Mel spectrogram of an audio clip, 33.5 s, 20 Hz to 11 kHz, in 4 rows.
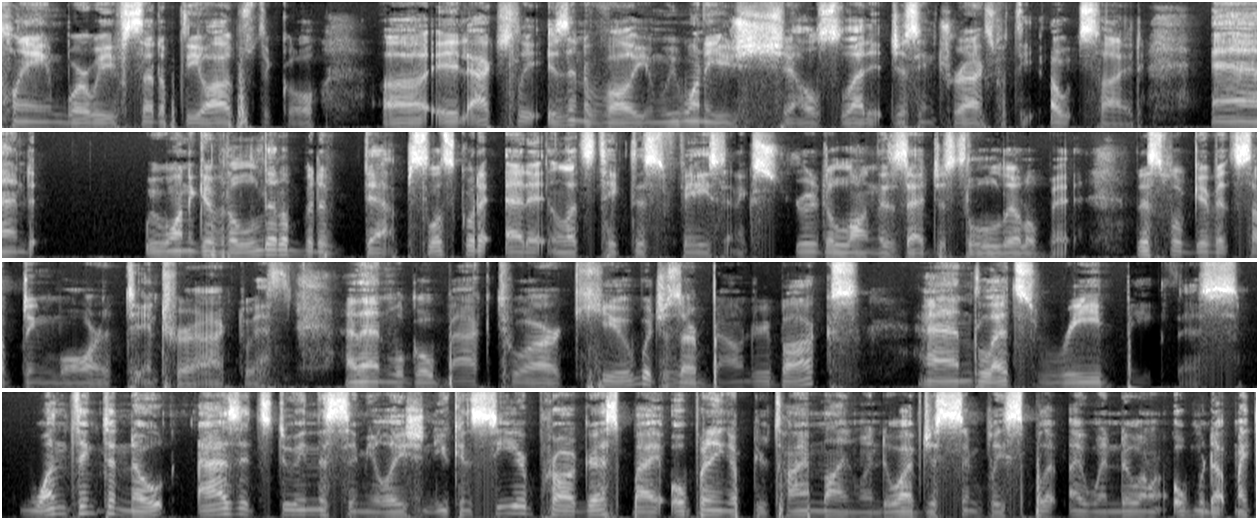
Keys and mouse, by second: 2.3-4.1 drag, 8.3-10.1 drag, 11.6 e, 19.2-21.1 drag.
